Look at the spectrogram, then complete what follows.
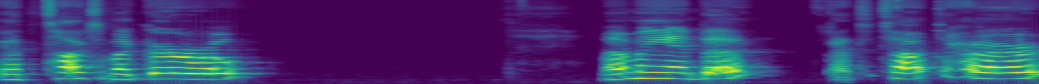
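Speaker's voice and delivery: still a little crying, slightly tearful. Speaker greeting family on an anniversary call, still a little crying. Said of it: "I'm still a little crying here".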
